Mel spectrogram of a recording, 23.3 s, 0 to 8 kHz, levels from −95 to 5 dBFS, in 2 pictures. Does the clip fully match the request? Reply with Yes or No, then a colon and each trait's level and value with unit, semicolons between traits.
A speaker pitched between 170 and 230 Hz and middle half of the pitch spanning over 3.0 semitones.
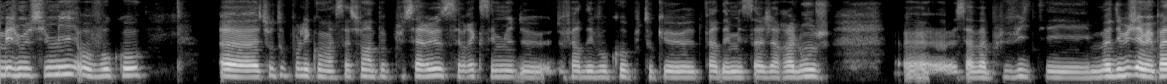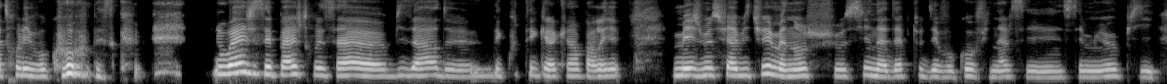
Yes: high, 190 Hz; average, 3.5 semitones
